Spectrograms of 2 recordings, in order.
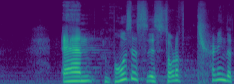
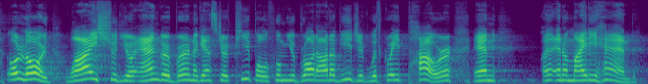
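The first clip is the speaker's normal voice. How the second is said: pleading Moses; 4 semitones higher, 8 dB louder than usual. Acted. Preacher voicing Moses pleading.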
